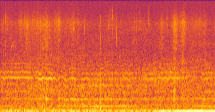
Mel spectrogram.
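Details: Violet carpenter bee (Xylocopa violacea) collecting pollen on runner bean plants; a steady, low droning buzz with a clear humming tone that holds unbroken for the whole stretch, swelling slightly near the end, over a faint background hiss.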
